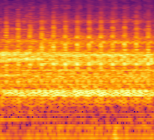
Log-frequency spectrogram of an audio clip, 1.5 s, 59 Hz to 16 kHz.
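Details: 2008 Kia Sedona 2.9 CRDi diesel (J3) idling with hard metallic knocks while the camshaft sensor is unplugged with engine running and the engine ignores it; code P0016, knock source unconfirmed.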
